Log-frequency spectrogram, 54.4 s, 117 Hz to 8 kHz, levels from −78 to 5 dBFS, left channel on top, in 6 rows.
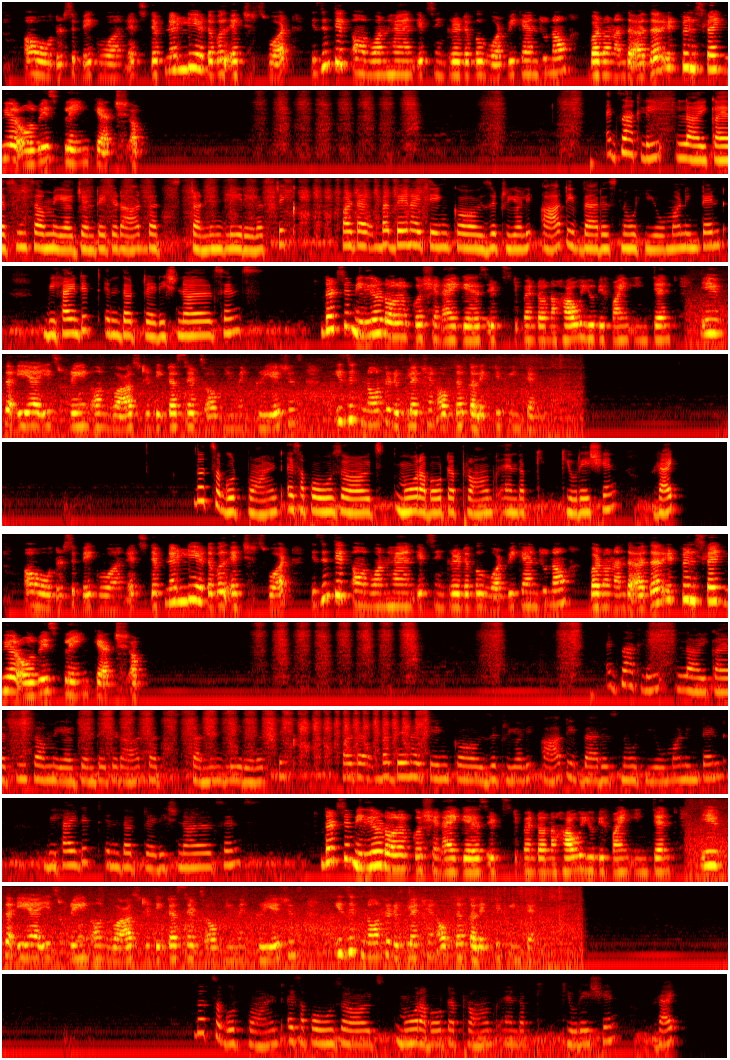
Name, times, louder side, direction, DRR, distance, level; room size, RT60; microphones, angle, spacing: voice 1, 0.3-0.6 1.0-1.5 2.0-2.9 3.3-3.5 4.0-5.1 5.6-6.2 6.5-7.0 7.4-10.7 31.2-33.4 33.7-35.6 36.0-39.2 39.5-40.0 40.5-42.3 42.6-43.0, equal, 10° right, 0.5 m, -22 dB
Tools, 12.2-14.3 14.8-16.5 16.9-17.5 18.0-18.6 18.9-23.5, right 4 dB, 85° right, 1.7 m, -40 dB
voice 2, 16.6-20.1 20.5-21.7 22.4-27.1 27.7-30.2 47.8-50.0 50.3-51.9 52.4-53.1 53.5-53.7, left 7 dB, 70° left, 0.4 m, -28 dB
sound 1, 35.7-43.6, right 4 dB, 55° right, 0.5 m, -37 dB
3.8 x 2.7 x 3.5 m
head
